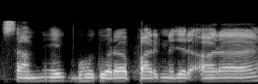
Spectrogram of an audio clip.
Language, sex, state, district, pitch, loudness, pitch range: Hindi, male, Delhi, New Delhi, 155 Hz, -14 LUFS, 155-160 Hz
